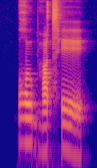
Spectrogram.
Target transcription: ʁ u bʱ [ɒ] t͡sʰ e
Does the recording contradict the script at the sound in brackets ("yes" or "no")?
yes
